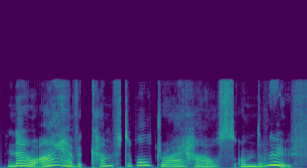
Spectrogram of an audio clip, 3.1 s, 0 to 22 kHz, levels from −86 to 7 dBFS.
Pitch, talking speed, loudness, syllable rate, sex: 295 Hz, 195 wpm, -16 LUFS, 5.1 syllables/s, female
